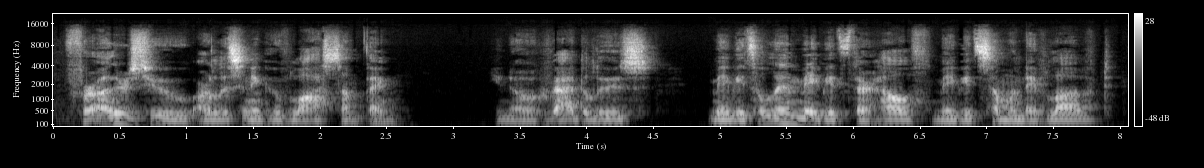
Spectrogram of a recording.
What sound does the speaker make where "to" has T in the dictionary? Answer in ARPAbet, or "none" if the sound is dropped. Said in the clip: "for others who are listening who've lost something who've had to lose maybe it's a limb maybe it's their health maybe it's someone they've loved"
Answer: T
